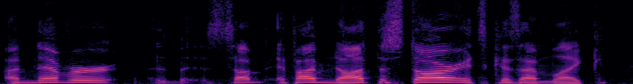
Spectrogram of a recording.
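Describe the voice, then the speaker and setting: A man's voice: on the high side, moderate pace, a bit bright, no echo. Goofy, rambling male podcast co-host. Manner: rambling, goofy, laughs often. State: tired after poor sleep. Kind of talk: casual chat.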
